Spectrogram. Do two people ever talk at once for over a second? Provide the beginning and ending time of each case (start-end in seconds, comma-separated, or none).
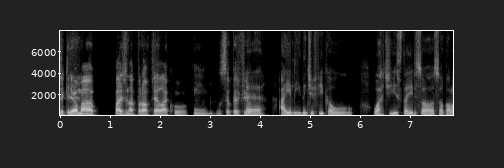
none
